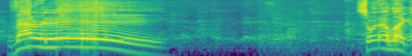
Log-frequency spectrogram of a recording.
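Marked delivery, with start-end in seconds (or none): 0.1-1.6 loud, high, long-stretched Southern Lee; hammed-up Southern drawl. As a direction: belt the name out with a Southern drawl. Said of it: "People from the South, they don't, when they talk".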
